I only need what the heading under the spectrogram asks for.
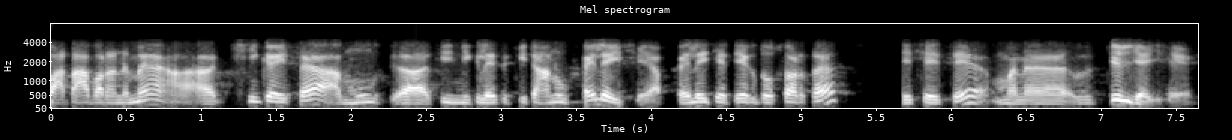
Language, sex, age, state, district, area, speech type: Maithili, male, 45-60, Bihar, Madhepura, urban, conversation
